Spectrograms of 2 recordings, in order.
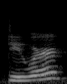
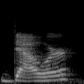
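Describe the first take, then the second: First: The word does not rhyme with sour. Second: The word rhymes with sour. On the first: "I've never heard it pronounced doer before" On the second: "I've only ever thought it was pronounced dower. Like sour"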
